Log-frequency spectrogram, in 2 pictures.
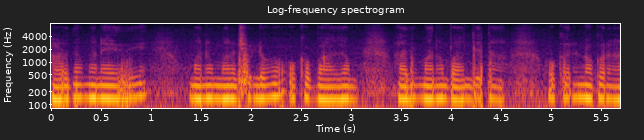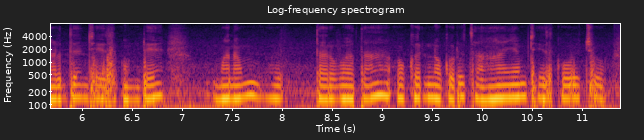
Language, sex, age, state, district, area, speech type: Telugu, male, 18-30, Telangana, Vikarabad, urban, spontaneous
